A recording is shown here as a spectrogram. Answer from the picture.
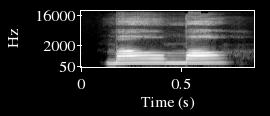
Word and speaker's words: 猫猫: Mao Mao, Mao Mao. The first tone and then neutral.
